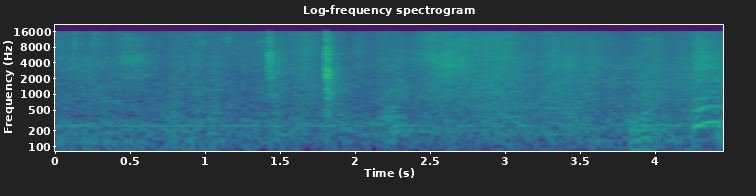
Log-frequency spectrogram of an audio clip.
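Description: Quiet room with light rustling from a handheld camera on the move, and two short clicks about a second and a half in, the second sharper.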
